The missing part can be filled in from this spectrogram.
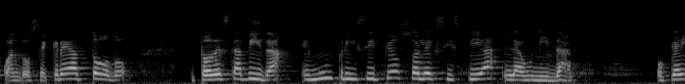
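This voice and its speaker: A young woman speaks to her live-stream audience in a relaxed, reflective manner. She often pauses on little fillers. Her voice sounds warm and mellow. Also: on the high side. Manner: conversational and reflective, with many fillers. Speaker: speaker talking to live viewers.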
